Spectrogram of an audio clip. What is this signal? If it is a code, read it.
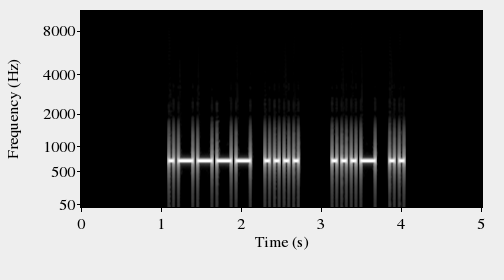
Morse code, heard as a keyed tone, about 20 wpm, 700 Hz. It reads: 1H VI
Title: Winter Field Day Exchanges Encore 20wpm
